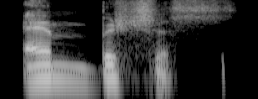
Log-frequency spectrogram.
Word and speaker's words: ambitious: um okay that's good I'll just correct your pronunciation Viet and it is ambitious ambitious ambitious correct ambitious so this t-i-o-u-s here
